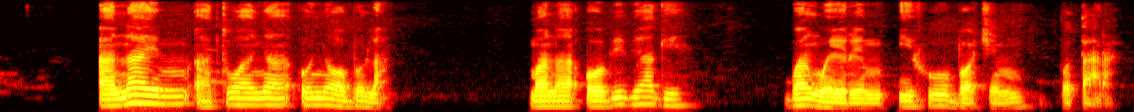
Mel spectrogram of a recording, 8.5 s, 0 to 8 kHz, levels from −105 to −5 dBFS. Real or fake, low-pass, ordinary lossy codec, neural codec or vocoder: real; none; none; none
